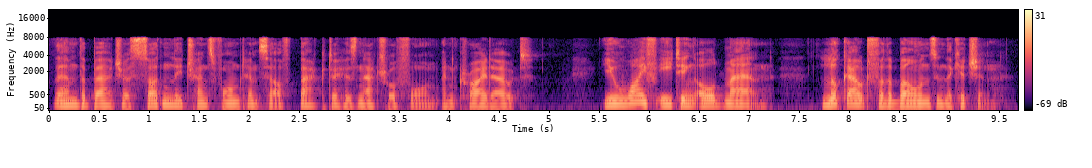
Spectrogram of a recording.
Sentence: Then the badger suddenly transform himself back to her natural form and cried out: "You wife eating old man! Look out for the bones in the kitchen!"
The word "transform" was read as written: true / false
false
